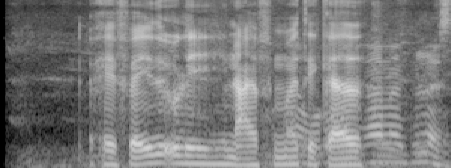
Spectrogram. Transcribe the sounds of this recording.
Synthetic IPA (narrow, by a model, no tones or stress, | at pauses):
wɑħɛjfaːʔɪðɐʊlɛjɪɦiːnʕɑːfɪmaːd̪kʰɐkʰaːðɐ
